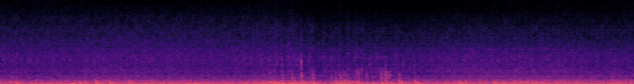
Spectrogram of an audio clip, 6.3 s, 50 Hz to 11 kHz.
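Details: 60-year-old International Harvester 6x6 army tipper, Perkins 6354 diesel, sat about 10 years, running while testing a very heavy clutch to get it moving: deep, steady chug holding an even idle, no knocks or misses; normal.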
